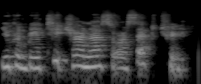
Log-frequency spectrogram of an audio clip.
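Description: A woman's voice: on the high side, very fast, fairly bright tone. A woman in her seventies from Scotland, telling her story as an interview guest in a thoughtful, hesitant, conversational way. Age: 70s. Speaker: interview guest, author and therapist.

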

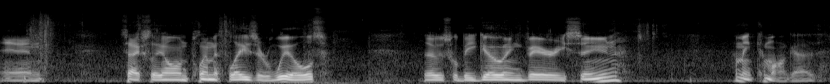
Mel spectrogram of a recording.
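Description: Enthusiastic man, lowish voice. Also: slow pace, long pauses, darkish tone. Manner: enthusiastic, chatty, says "I mean" often. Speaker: car channel host. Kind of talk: casual walkaround vlog. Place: outdoor driveway beside a garage. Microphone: handheld action camera. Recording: faint outdoor background noise. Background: faint outdoor ambience.

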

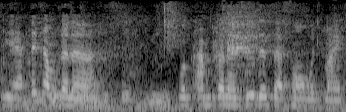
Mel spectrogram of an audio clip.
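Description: A woman in her thirties chatting casually for her vlog outdoors, laughing often and getting lively when she tells stories. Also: medium pitch, a little fast. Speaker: vlogger. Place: outdoor courtyard. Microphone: camera mic. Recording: outdoor camera audio with noise. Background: outdoor ambience and animals.

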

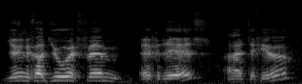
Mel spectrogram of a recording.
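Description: A man's voice: on the high side, lively intonation, moderate pace, bright, forceful tone, rough recording. A man in his thirties giving a casual product review to camera in a garage, explaining with frequent hesitations. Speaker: motorcycle gear reviewer. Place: indoor garage with shelves.

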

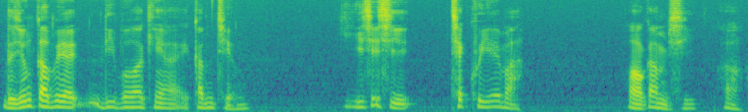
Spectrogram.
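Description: A man's voice: mid-range voice, unhurried, gravelly, long pauses, dark tone, husky. A man with a Taiwanese accent giving casual commentary, chatty and full of rhetorical questions. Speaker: guest commentator.

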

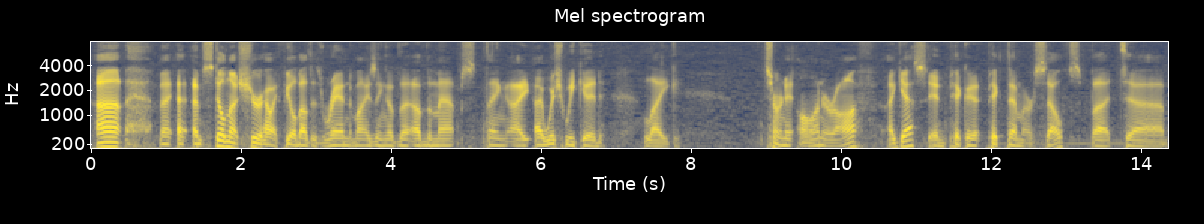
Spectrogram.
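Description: A man's voice: sits low, a little slow, sharp tone. A man with a stuffy nose from a cold, casually commenting while playing a game, rambling and hesitant with many restarts. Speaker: gaming YouTuber.

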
